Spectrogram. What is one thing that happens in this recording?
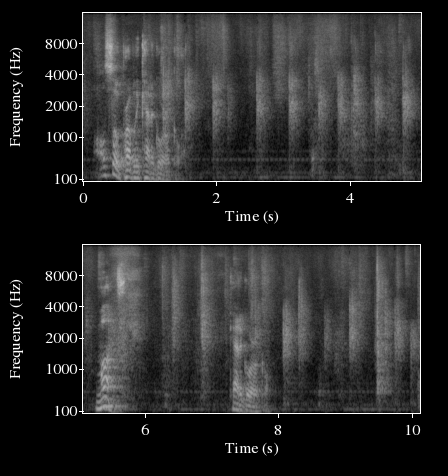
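A man talks, lecturing.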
